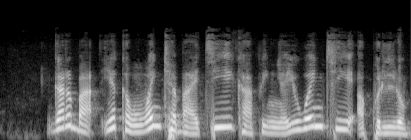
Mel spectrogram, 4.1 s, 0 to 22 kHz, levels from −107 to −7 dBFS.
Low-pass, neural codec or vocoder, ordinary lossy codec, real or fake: 10.8 kHz; codec, 24 kHz, 0.9 kbps, WavTokenizer, medium speech release version 2; MP3, 64 kbps; fake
